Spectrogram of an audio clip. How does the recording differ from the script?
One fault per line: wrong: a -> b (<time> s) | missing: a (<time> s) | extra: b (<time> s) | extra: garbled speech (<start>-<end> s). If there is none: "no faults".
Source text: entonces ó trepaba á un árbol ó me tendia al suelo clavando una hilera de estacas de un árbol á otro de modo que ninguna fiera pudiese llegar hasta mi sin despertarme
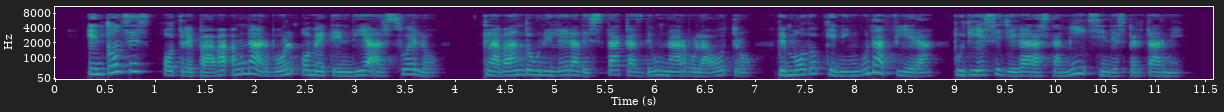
no faults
